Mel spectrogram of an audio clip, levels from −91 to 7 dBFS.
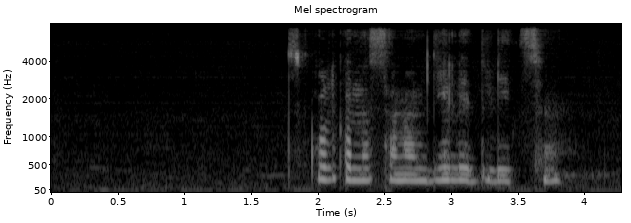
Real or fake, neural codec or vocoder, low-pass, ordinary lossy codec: fake; codec, 44.1 kHz, 2.6 kbps, SNAC; 7.2 kHz; none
